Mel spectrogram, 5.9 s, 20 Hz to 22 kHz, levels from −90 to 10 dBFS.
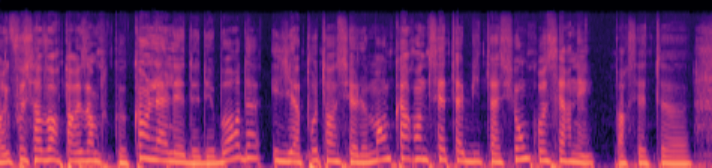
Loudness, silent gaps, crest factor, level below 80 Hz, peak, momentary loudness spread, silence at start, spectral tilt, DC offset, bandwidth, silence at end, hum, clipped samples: -19 LUFS; none; 12 dB; -32 dBFS; -6 dBFS; 3 LU; 0 s; -5 dB/octave; under 0.1%; 16 kHz; 0 s; none; under 0.1%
